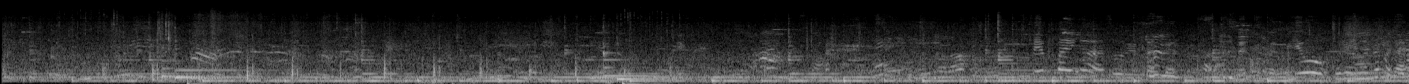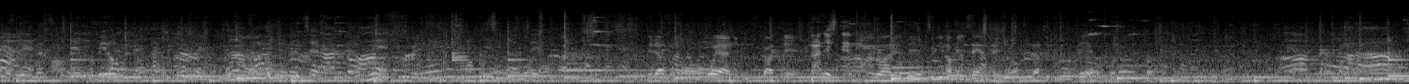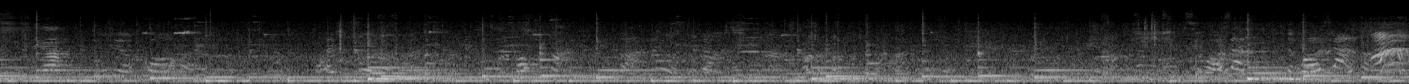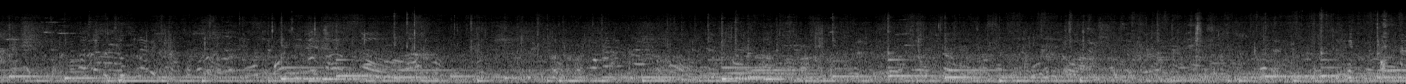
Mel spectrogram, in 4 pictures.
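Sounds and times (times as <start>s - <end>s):
street music in Kyoto: 0.0s - 56.3s.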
